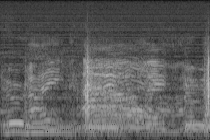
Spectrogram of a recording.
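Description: A man singing into a handheld microphone, with long held, sliding notes and short breaks between phrases.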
